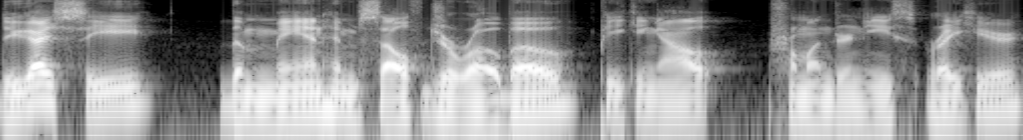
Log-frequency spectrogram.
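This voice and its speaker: Against a quiet background, a man talks at a very slow pace in a very deep, low voice. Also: ordinary pitch variation. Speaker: streamer. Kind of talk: live stream chat.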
